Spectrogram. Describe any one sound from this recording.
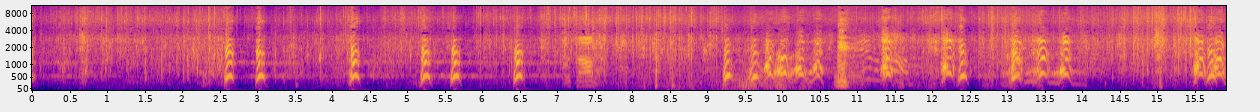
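Dogs splash through shallow water.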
